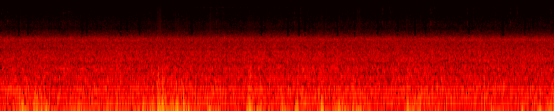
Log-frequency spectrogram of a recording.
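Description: Steady background noise of the recording: a low rumble with an even hiss, with no distinct events.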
